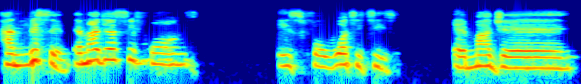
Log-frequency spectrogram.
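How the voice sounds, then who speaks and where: This Nigerian woman coaches young listeners on money during a webinar, pressing her points with preacherly emphasis and frequent questions to the audience. Her voice sits fairly high but has a darkish tone, and she speaks slowly. The online audio carries no echo.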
